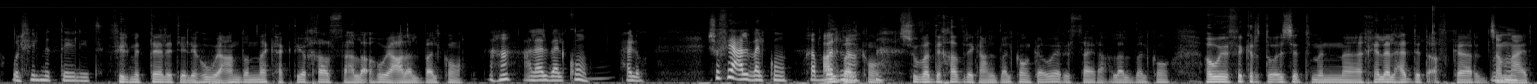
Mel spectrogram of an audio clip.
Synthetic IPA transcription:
wɪlfɪlmɪt̪ːeːlɪt̪lfilmɪt̪ːeːlɪt̪jalːiɦʊwːeʕand̪ʊnːakħakt̪iːɾxɑːsˤːɑhalːa̰ʔɦʊwːeʕalalbalkõː | ʔaɦaʕalalbalkõːħɪlu | ʃuːfiʕalbalkõːxabʕaːɪɾnbaakõːʃuːbad̪ːixabɾɪkʕanɪlbalkõːkaweːɾɪsaːjɾaʕalalbalkõː | hʊwːefɪkɾt̪uʔɪʒɪt̪mɪnxɪleːlʕɪd̪ːeʔa̰fkɑːɾˤt̪ʒamːaʕɪt̪̚

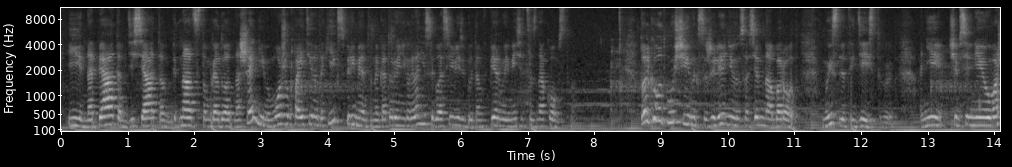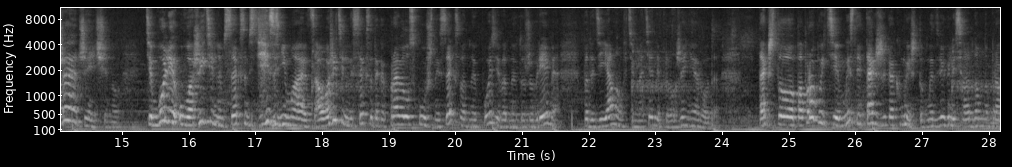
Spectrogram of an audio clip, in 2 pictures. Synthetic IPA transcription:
inɐpʲat̪əmdʲɪsʲat̪əmpʲɪt̪nat̪sɨ̥t̪əmɡɐd̪uɐt̪nɐʂɛnʲɪjmɨmo̞ʐɨmpɐjtʲinət̪ɐkʲijəɪkspʲɪɾʲɪmʲe̞nt̪ɨnəkɐt̪o̞ɾɨjənʲɪkɐɡd̪anʲɪsəɡlˠɐsʲilʲɪsʲbɨt̪amfpʲe̞rvɨjəmʲesʲɪt̪sɨznɐko̞mst̪və̰ | t̪o̞lʲkəvo̞t̪mʊɕːinɨksəʐɨlʲenʲɪjʊsɐfsʲemnəɐbɐɾo̞t̪ | mɨsʲlʲət̪ɨdʲejst̪vʊjʊ̰t̪ | ɐnʲit͡ɕemsʲɪlʲnʲejəʊvɐʐajʊt̪ʐɛnʲɕːɪnʊ | tʲembo̞lʲɪjəʔʊvɐʐɨtʲɪlʲnɨmsɛksəmsʲnʲejʲzənʲɪmajʊt̪səɐʊvɐʐɨtʲɪlʲnɨjsɛksɛt̪əkak̚pɾavʲɪlˠəskuʂnɨjsɛksvɐd̪no̞jpo̞zʲɪvɐd̪no̞jt̪o̞ʐɨvɾʲemʲə̰ | pəd̪ɐdʲɪjalˠəmftʲɪmnɐtʲed̪lʲɐpɾəd̪ɐlˠʐɛnʲɪjəɾo̞d̪ə̰ | t̪akʂt̪o̞pɐpɾo̞bʊjtʲɪmɨsʲlʲɪt̚ʲt̪aɡʐɨkakmɨʂt̪o̞b̚mɨd̪vʲiɡəlʲɪsʲvɐd̪no̞mnəpɾɐ

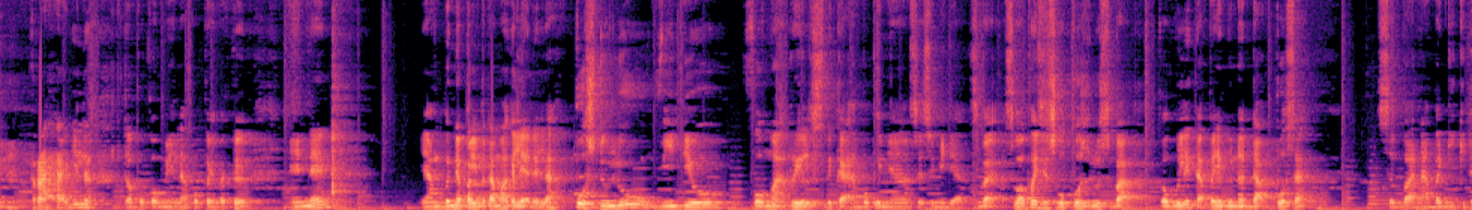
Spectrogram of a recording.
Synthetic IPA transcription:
t̪əɾahaʔ̪̚ɡilat̪ampakomɛ̃nlahkapaj̃ŋbat̪ut̪̚ | ʔɛ̃ndɛn | jaŋbənapalɪŋpərt̪amakaliadalahpʊsduluvidiofɔmat̪̚rilsdəka̰t̪ampapuɲasoʃəlmidiasəbap̚səbapːpusasukupʊsdulusəba̰p̚kawbulɛht̪aʔpajaɡunadaʔpʊslah | səbap̚naʔbaɡikit̪

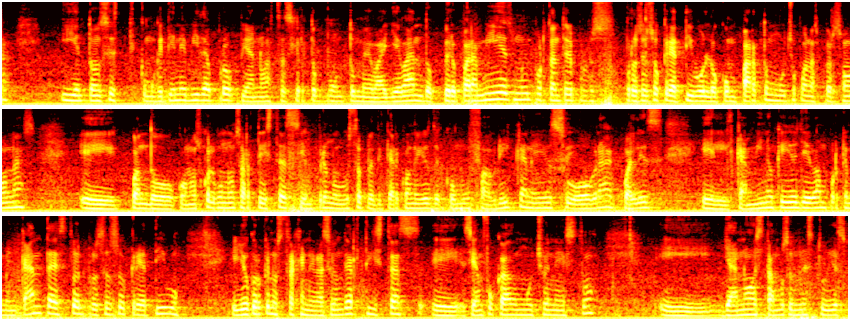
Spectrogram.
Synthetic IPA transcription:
ie̞nt̪o̞nse̞s | ko̞mo̞ke̞t̪je̞ne̞βiðapɾo̞pjano̞ast̪asje̞ɾt̪o̞punt̪o̞me̞βaʝe̞β̞and̪o̞pe̞ɾo̞paɾamie̞zmujimpo̞ɾt̪ant̪elppɾo̞se̞so̞kɾe̞at̪iβo̞lo̞ko̞mpaɾt̪o̞mut͡ʃo̞ko̞nlaspe̞ɾso̞nas | ekwand̪o̞ko̞no̞skoalɣuno̞saɾt̪ist̪asːje̞mpɾe̞me̞ɣust̪aplat̪ikaɾko̞ne̞jozðe̞ko̞mo̞faβɾikane̞ʝo̞sːuo̞βɾakwale̞s | elkamĩno̞kee̞ʝo̞zʝe̞βampo̞ɾke̞me̞ːŋkant̪ae̞st̪oelpɾo̞se̞so̞kɾe̞at̪iβo̞ | ʝokɾeokenwe̞st̪ɾaxe̞ne̞ɾasjo̞nd̪eaɾt̪ist̪as | eseaeɱfo̞kað̞o̞mut͡ʃo̞ene̞st̪o̞ | eʝano̞est̪amo̞se̞nune̞st̪uðjo

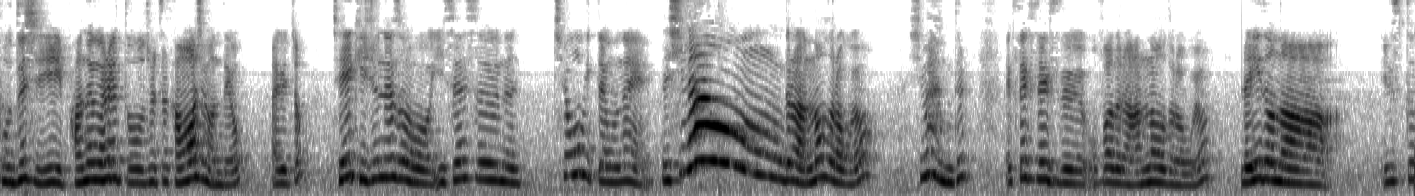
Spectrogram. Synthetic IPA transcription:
podɯɕʰipanɯŋɯɭɦet͈ot͡ɕʌɭt͡ɕ͈ekaŋaɦaɕ̬ʰimande̞jo | aɭɡe̞t̚t͡ɕ͈o | t͡ɕe̞kid͡ʑune̞s̬ʰʌis͈e̞nsʰɯnɯn | t͡ɕʰe̞oɡit͈e̞mune̞deɕʰimajoŋŋdɯɾanːaodʌɾaɡojo | ɕʰimajoŋdɯɾ | ek̚s͈eks͈eks͈ɯo̰p͈ʰadɯɾɯanːaodʌɾaɡojo | ɾe̞idʌna | jusʰɯ̥tʰ

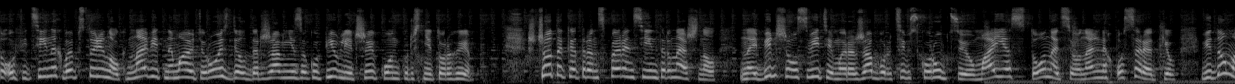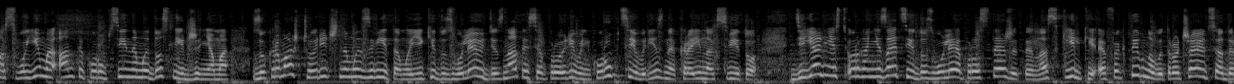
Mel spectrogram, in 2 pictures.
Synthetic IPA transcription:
t̪ɔɔfʲit͡sʲijnɪxʋɛbst̪ɔɾʲinɔknɑʋʲitʲnɛmɑjʊtʲrɔzʲdʲilˠd̪erʒɑwnʲizɐkʊpʲiwlʲit͡ʃɪkɔnkʊrsʲnʲit̪ɔrɦɪ | ʃt͡ʃɔt̪ɐkɛt̪ɾɐnspɛɾenʲsʲiːnt̪ernɛʃɔnɐlˠ | nɐjbʲilʲʃɛʊsʲʋʲitʲimeɾeʒɑbɔrt͡sʲiwskɔɾupt͡sʲijʊmɑjɛst̪ɔnɐt͡sʲiɔnɑlʲnɪxɔseɾɛd̪kʲiw | ʋʲid̪ɔmɐsʋɔjimɪʔɐnt̪ɪkɔɾʊpt͡sʲijnɪmɪd̪ɔsʲlʲid͡ʒe̞nʲːɐmɪzɔkɾɪmɑʃt͡ʃɔɾʲit͡ʃnɪmɪzʋʲit̪ɐmɪjɐkʲid̪ɔzʋɔlʲajʊt̚ʲdʲiznɑt̪ɪsʲɐpɾɔɾʲiʋenʲkɔɾupt͡sʲijiwɾʲiznɪxkɾɐjin̪ɐxsʲʋʲit̪ʊdʲijalʲnʲisʲtʲɔrɦɐnʲizɑt͡sʲijid̪ɔzʋɔlʲajɛpɾɔst̪ɛʒɪt̪ɪnɐskʲilʲkɪʔefekt̪ɪwnɔʋɪt̪ɾɔt͡ʃɑjʊt͡sʲːɐd̪

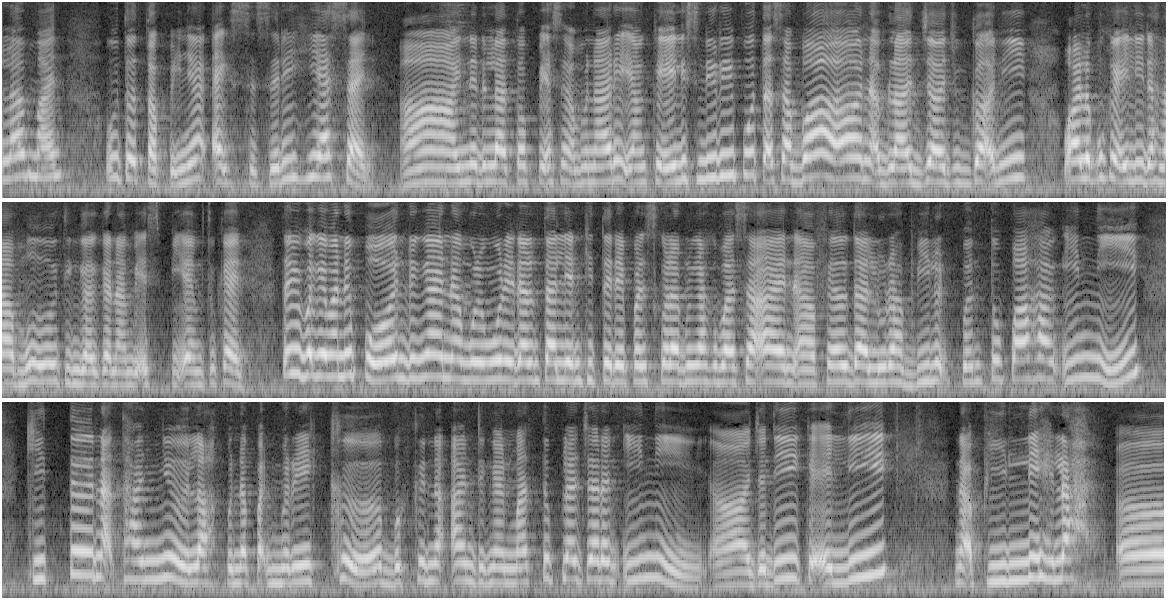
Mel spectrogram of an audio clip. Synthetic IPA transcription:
laman | unt̪ʊʔ̚t̪opɪk̚ɲəʔɛk̚sɛsəɾiɦiasan | ʔainiadalaht̪opɪk̚saŋaʔ̪̚mənaɾɪʔjaŋkəelisəndiɾipʊnt̪aʔsabanaʔbəlad͡ʒad͡ʒuɡaʔni | wʔalawp̬unkaelidaɦlamə̃t̪iŋɡalkanambeʔɛspiɛmt̪ukan | t̪apibaɡajmanapʊndəŋãnmuɾɪtmuɾɪt̪̚dalamt̪aliankit̪adaɾipadasə̥kolahbənəŋahkəbaasaʔanəfɛldaluɾahbilʊt̪̚pənt̪opaɦaŋʔini | kit̪əna̰ʔt̪aɲəlahpəndapat̪̚məɾekʰəbərkənaʔandəŋãnmãt̪əpəlad͡ʒaɾanʔiniəd͡ʒadikaʔɛli | naʔpilɪhlahʔə

